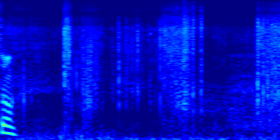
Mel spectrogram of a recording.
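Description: Footsteps in snow on a frozen lake, a string of irregular steps, with a low wind rumble on the microphone.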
